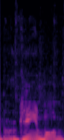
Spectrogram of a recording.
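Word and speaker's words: Pokémon: I've got to admit there is a bit more of a an a sound to it kind of like a halfway between poke e and poke a so I'm not sure I mean probably both are acceptable oh well fair enough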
